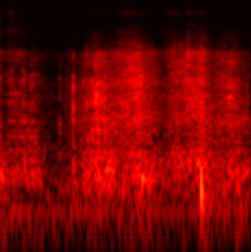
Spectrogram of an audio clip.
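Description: Brown packing paper rustling and cardboard rubbing as a new exhaust silencer is shifted in its box, with a small knock near the end.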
